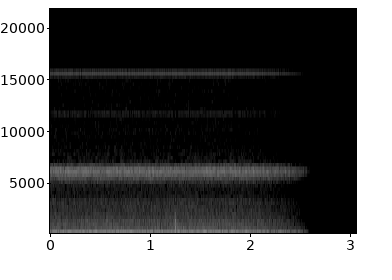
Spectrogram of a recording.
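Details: Summer nightfall at Hammam Lif, Tunisia, by houses on the Gulf of Tunis: a male house cricket calls before its burrow. Its high, continuous ringing trill holds over a low rumble, then cuts off abruptly before the end.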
